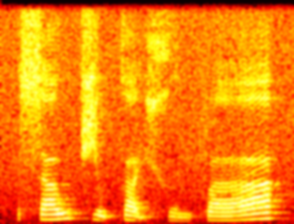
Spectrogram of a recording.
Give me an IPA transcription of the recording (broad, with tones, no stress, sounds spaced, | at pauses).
s a˨˦ w t͡ɕ ə̰˧˨ w k a̰˧˨ j x ə̤˨˩ n f aː˨˦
